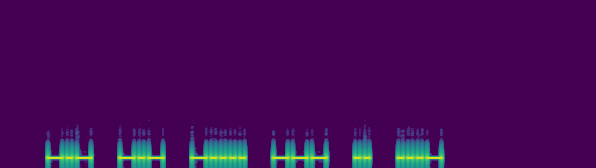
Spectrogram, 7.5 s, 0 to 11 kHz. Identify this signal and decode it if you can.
Morse code, heard as a keyed tone, about 20 wpm, spaced as for 15 wpm, 700 Hz. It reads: KK6OIV
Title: 219 Lesson 35g - Number 0 - Call Signs 20wpm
